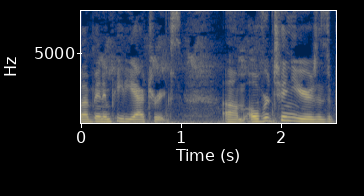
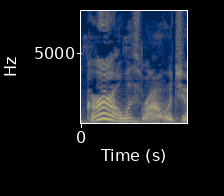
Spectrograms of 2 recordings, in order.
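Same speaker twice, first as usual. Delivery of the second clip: higher-pitched, teasing exasperation; mock scolding; 7 semitones higher than usual. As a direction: playfully call out a hyper kid. Playfully scolding her hyper kid.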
